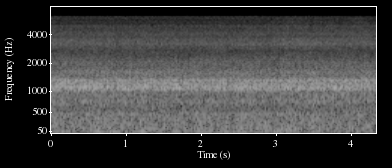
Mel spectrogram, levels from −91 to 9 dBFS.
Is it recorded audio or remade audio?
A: remade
